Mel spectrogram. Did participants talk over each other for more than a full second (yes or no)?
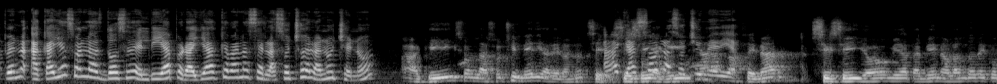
yes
